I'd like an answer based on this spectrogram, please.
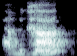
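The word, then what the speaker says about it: अध: Okay, and not that since Dhakara is a Mahaprana, we should say take all the energy and put out more energy to say Dha. Even that is not the right way of pronouncing it. Okay, Adha, that is how it has to be pronounced.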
